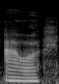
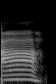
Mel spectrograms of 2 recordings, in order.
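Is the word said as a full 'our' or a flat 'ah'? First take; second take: our; ah. First: The word is said with a full 'our' vowel. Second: The word is reduced to a flat 'ah' vowel. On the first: "actually I'm saying our" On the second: "my cousins ... they'd say ah"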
